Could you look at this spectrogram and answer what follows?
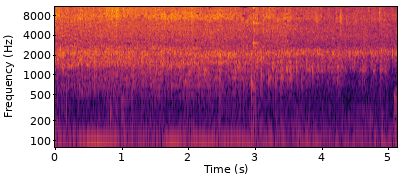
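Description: Oil poured into a hot wok, sizzling loudly and steadily throughout with a bright hiss and a faint stirring texture, no voices.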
